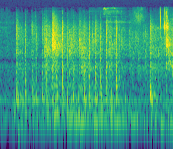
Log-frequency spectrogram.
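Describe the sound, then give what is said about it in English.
A quick run of light taps drummed out in a steady roll as a drum roll for a big announcement, like fingers or sticks beating on a hard surface, fairly loud and lasting a few seconds with no talking over it. “And then, big announcement, drum roll.”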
